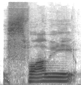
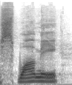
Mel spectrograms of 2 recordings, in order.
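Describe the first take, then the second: First: The consonant after the S is a V sound. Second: The consonant after the S is a W sound. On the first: "they pronounce it V" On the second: "and in some W"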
